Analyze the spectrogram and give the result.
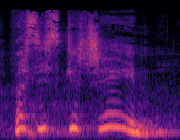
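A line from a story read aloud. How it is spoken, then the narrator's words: Startled cry. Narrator (German): rief Resa erschrocken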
